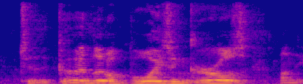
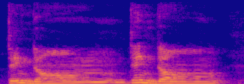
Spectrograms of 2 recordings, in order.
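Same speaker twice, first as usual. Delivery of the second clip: train bell; 3 semitones higher, 5 dB louder, slower than usual. Acted. Train bell sound effect.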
